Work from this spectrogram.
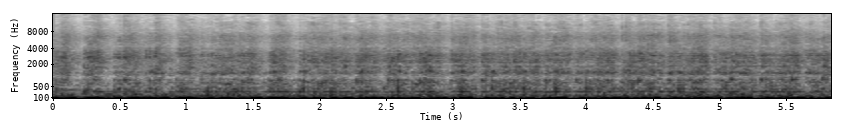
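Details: Car with a fairly big cam, idling cold to warm up: deep loping idle with uneven rolling exhaust beat; normal lopey idle.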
